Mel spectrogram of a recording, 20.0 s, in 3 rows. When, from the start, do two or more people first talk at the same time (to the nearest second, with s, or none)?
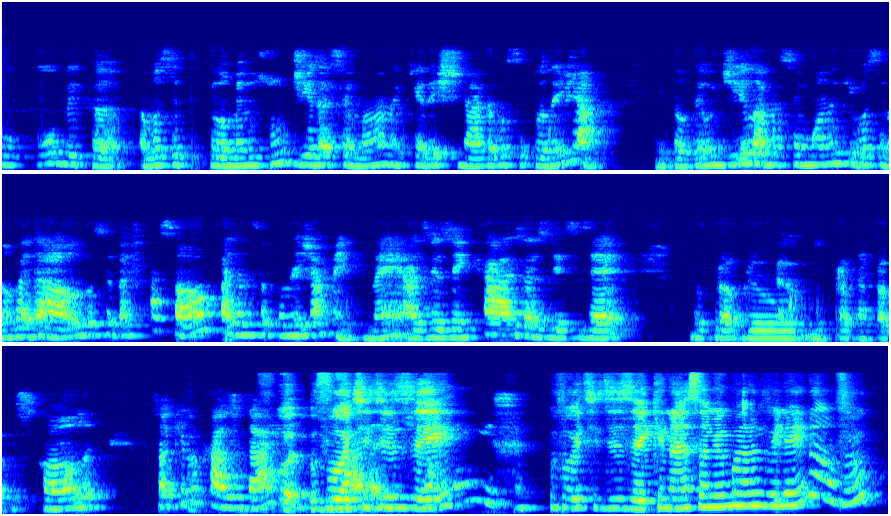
15 s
